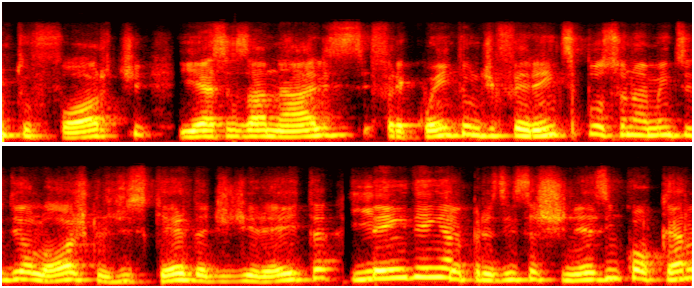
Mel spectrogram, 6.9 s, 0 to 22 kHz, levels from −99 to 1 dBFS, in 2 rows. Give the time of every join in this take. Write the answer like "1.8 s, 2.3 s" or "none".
1.8 s, 5.3 s, 5.7 s

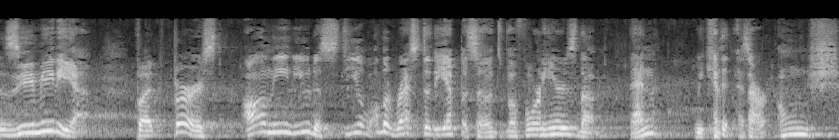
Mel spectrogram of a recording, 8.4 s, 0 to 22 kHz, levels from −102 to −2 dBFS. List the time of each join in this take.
3.7 s, 5.4 s, 7.2 s

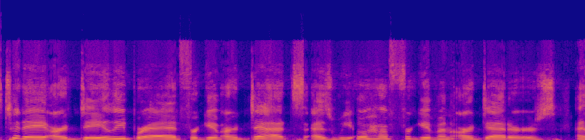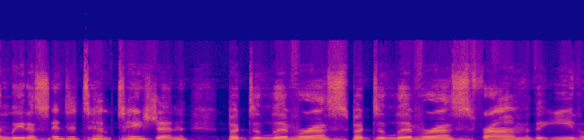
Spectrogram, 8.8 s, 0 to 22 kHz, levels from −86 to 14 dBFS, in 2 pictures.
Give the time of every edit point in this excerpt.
1.3 s, 1.7 s, 2.7 s, 4.3 s, 4.8 s, 7.0 s

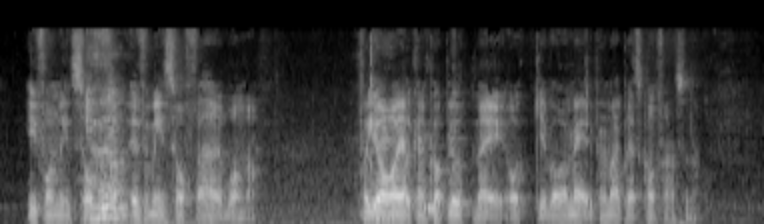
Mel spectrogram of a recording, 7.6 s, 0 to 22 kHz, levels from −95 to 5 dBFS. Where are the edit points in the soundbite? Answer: 4.0 s, 6.2 s

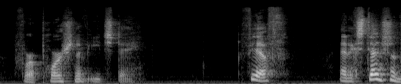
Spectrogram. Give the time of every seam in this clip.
none

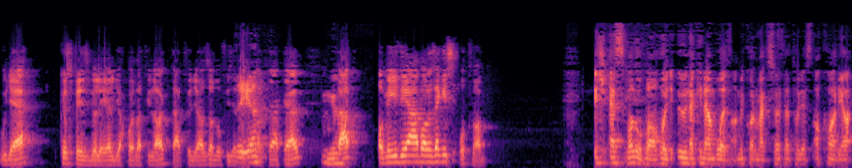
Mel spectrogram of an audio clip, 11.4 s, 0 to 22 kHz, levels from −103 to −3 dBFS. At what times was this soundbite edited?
5.0 s, 6.1 s, 8.3 s, 9.7 s

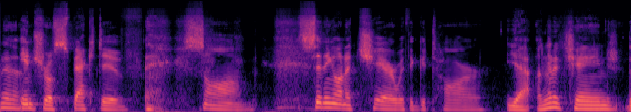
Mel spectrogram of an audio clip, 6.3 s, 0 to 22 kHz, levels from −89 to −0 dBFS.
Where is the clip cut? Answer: none

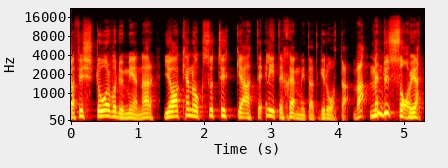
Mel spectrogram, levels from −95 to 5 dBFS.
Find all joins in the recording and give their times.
1.3 s, 2.9 s

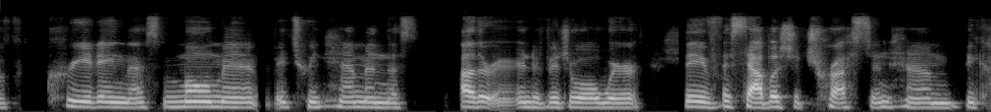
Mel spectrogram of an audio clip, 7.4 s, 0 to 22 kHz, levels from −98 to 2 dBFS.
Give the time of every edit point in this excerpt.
none

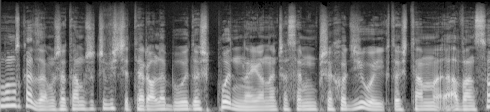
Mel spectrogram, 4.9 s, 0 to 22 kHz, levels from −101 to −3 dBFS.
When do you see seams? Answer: none

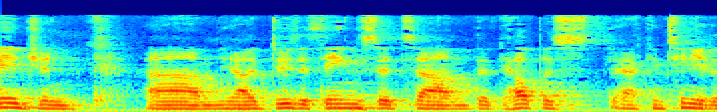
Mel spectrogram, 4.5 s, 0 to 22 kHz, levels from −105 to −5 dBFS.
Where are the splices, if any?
3.0 s

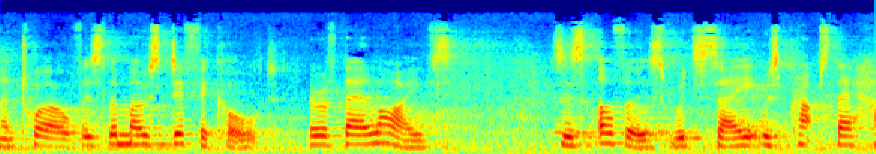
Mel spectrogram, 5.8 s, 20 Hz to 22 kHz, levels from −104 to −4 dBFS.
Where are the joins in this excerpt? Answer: 2.1 s, 3.7 s

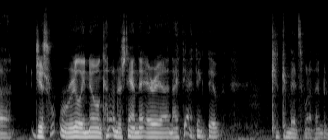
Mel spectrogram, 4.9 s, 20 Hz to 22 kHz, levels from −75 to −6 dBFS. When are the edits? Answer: none

